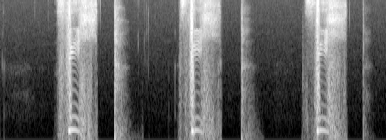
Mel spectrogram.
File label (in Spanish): lejos, Zapoteco, san miguel albarradas; adverbios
